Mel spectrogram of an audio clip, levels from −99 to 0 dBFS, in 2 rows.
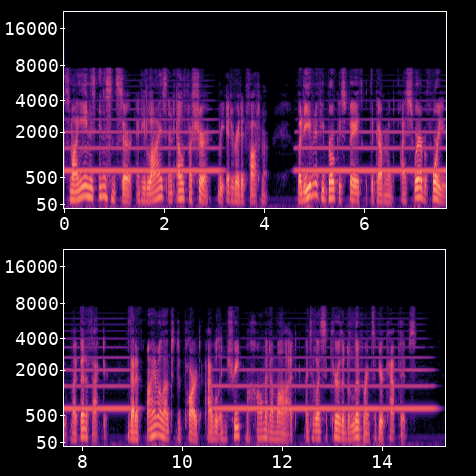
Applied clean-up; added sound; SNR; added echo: none; Wind instrument, woodwind instrument; 9 dB; none.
